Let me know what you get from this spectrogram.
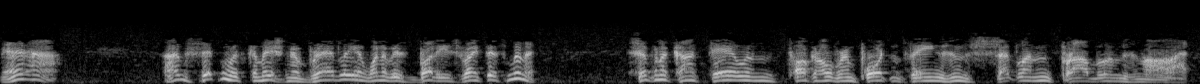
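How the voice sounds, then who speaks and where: An actor playing a cocky, menacing gangster in a radio drama, with tough, slangy street talk and a rough edge. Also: male voice, fairly high pitch, lively intonation, unhurried, pushed and bright, exaggerated voice. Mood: boastful. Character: cocky, menacing gangster killer holding a couple at gunpoint. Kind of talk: 1970s radio drama acting. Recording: dull, lo-fi old radio broadcast.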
